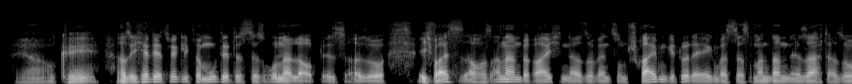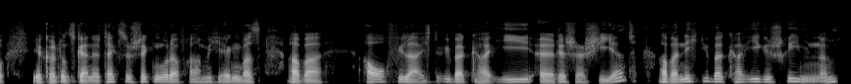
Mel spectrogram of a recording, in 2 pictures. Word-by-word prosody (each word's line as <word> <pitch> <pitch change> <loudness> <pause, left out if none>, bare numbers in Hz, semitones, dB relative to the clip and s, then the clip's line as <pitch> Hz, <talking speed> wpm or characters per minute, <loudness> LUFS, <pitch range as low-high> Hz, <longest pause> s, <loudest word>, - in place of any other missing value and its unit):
Ja, 80 +1 -9
okay. 85 -3 0 0.2
Also, 95 0 +5
ich 100 - +2
hätte 120 0 +6
jetzt 115 - +2
wirklich 115 -2 -2
vermutet, 110 -1 +1
dass 95 - -2
das 100 -3 -3
unerlaubt 90 -6 +2
ist. 85 -2 -5
Also, 85 +1 +1 0.3
ich - - +2
weiß - - +5
es - - -9
auch 105 -2 0
aus 100 - -4
anderen 115 0 +3
Bereichen, 100 0 0
also, 95 -1 -1
wenn's 90 -1 -5
ums 85 -3 -8
Schreiben 115 +4 +3
geht 100 -1 -5
oder 95 -3 +2
irgendwas, 95 0 -1
dass 100 +1 -5
man 95 -2 0
dann, 95 +1 +1
äh, 95 0 -1
sagt: 90 0 +1
„Also 95 -1 -1 0.3
ihr - - +2
könnt - - +1
uns - - -3
gerne 90 -1 +3
Texte 120 0 -1
schicken 115 -2 0
oder 110 -2 +3
frag 105 0 -5
mich 105 -2 -7
irgendwas, 100 -1 0 0.2
aber 100 -2 +3 0.4
auch 115 +3 +3
vielleicht 105 -4 -1
über 110 -2 +1
KI, 110 +5 -3
äh, 100 - +3
recherchiert, 105 - -2 0.2
aber 115 -3 +3
nicht 135 +5 -2
über 130 -3 0
KI 120 +1 -4
geschrieben“, 120 - -4
ne? 80 - -3
100 Hz, 195 wpm, -25 LUFS, 95-115 Hz, 0.4 s, hätte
